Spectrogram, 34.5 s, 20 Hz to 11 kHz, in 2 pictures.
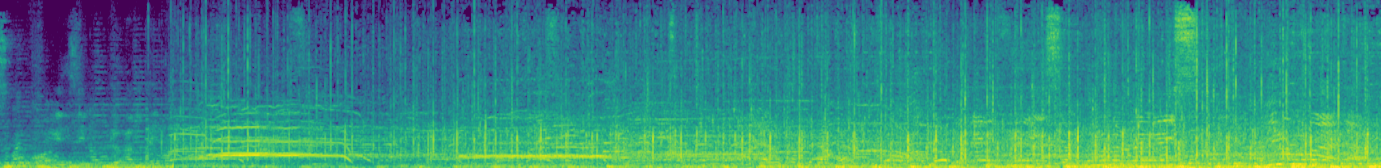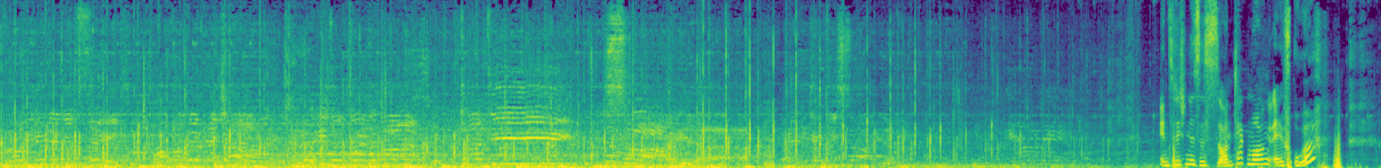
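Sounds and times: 
people clapping: 0:01.8 - 0:33.0
running footsteps on a dirt mountain trail during a race toward Chamonix: 0:02.4 - 0:29.7
crowd murmuring: 0:04.0 - 0:32.3
speech: 0:32.0 - 0:34.0.

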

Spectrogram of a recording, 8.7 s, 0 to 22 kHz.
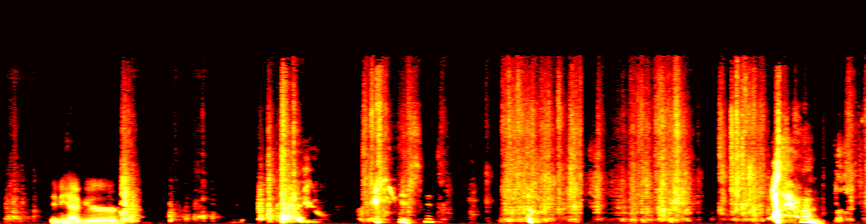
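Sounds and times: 
speech: 0:00.5 - 0:01.4, 0:03.8 - 0:04.6, 0:08.0 - 0:08.5
person sneezing: 0:02.9 - 0:04.2, 0:07.7 - 0:08.3.

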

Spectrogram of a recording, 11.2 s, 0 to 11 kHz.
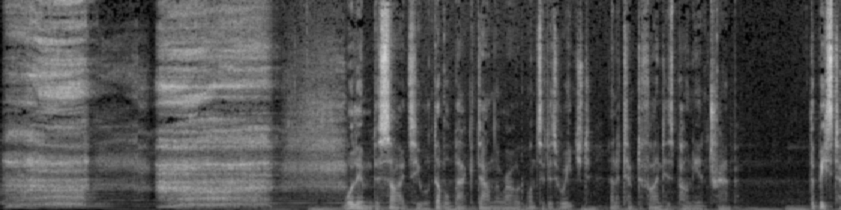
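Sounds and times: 
guttural growls of a female creature: 0:00.0 - 0:03.9
female creature rasping and hissing: 0:00.0 - 0:04.6
speech: 0:04.6 - 0:10.0, 0:10.8 - 0:11.2.

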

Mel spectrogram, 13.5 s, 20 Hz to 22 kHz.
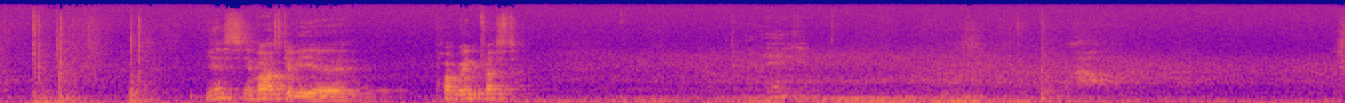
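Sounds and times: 
speech: 0:02.1 - 0:03.7, 0:04.4 - 0:05.2
distant cars passing on a road: 0:03.6 - 0:13.4.

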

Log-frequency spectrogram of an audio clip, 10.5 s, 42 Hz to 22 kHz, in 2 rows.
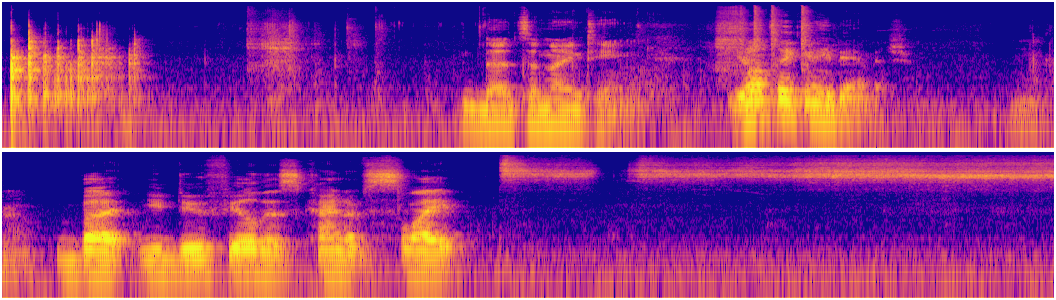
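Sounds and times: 
speech: 0:02.3 - 0:07.9
voice imitating the sizzle of something burning into a hand: 0:07.8 - 0:10.5.

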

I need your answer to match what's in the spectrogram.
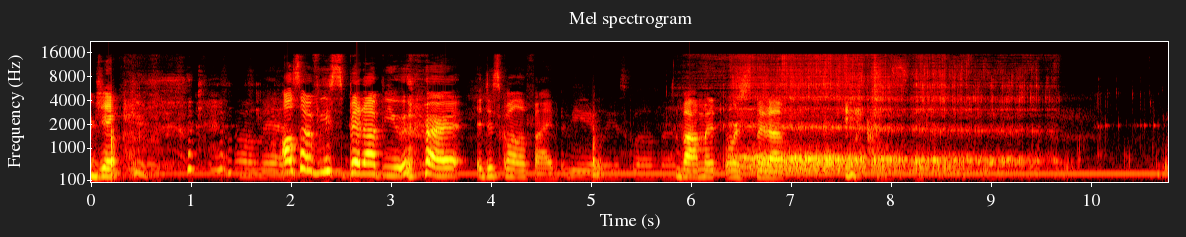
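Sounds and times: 
speech: 0:00.0 - 0:07.9
person gulping water while drinking: 0:06.9 - 0:10.7.

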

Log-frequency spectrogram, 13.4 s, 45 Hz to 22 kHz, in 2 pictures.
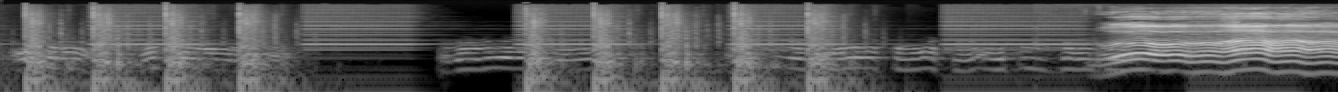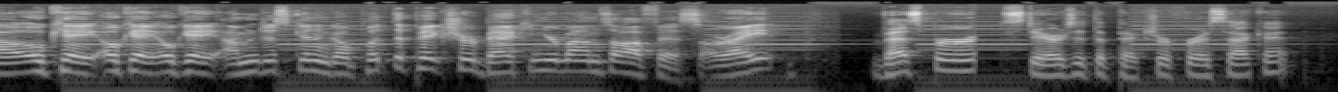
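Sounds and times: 
heavy rapid banging on a door: 0:00.0 - 0:01.8, 0:02.6 - 0:04.5
speech: 0:02.3 - 0:03.0, 0:04.0 - 0:13.3.

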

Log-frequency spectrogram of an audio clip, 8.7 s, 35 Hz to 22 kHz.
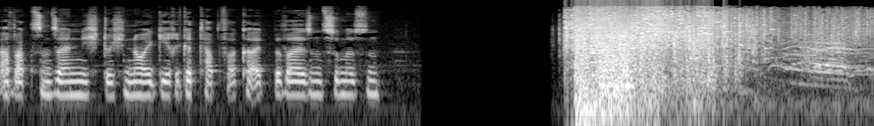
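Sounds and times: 
speech: 0:00.0 - 0:03.9
glass shattering: 0:05.6 - 0:08.7.

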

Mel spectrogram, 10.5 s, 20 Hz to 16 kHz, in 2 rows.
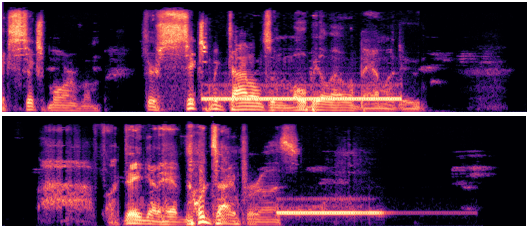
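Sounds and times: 
speech: 0:00.0 - 0:04.3, 0:05.6 - 0:08.3
phone call ringback tone: 0:02.0 - 0:04.0, 0:08.2 - 0:09.2.

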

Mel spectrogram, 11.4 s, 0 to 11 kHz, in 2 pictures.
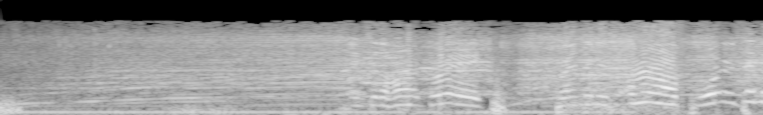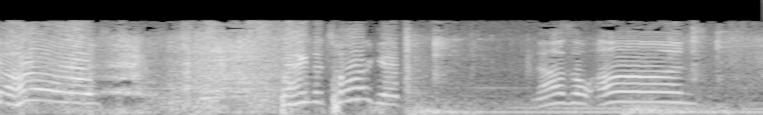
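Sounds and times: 
truck engine revving at a firefighting competition: 0:00.0 - 0:08.1
speech: 0:02.6 - 0:08.9, 0:09.7 - 0:11.1.

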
